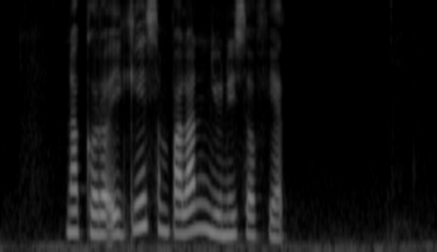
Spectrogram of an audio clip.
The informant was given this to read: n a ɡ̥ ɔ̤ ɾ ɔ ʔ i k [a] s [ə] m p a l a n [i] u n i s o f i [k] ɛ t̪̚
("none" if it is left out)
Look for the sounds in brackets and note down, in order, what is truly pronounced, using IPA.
i, ə, j, none

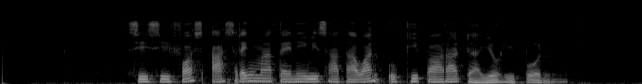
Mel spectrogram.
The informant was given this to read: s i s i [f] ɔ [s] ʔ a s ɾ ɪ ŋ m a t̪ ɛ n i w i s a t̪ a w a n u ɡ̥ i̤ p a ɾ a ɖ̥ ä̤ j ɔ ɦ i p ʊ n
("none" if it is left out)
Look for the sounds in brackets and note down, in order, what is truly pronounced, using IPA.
f, s

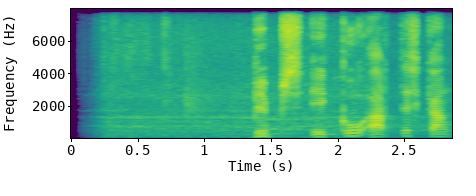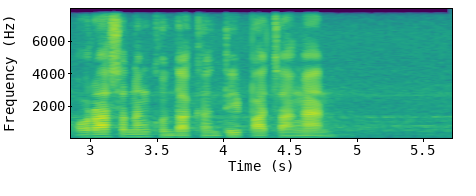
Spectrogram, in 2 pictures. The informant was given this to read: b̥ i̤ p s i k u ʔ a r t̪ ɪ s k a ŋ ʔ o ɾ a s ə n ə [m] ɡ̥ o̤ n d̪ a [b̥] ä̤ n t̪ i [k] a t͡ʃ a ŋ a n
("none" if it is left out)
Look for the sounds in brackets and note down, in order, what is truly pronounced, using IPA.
ŋ, ɡ̥, p

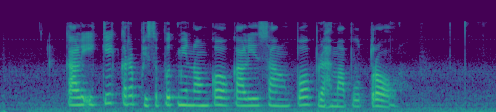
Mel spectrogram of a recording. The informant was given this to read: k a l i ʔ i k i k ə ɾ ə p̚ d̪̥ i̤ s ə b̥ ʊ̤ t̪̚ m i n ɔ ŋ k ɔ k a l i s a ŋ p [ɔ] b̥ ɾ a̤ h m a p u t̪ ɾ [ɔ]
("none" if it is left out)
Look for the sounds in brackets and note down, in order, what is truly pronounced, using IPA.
ɔ, ɔ

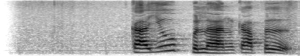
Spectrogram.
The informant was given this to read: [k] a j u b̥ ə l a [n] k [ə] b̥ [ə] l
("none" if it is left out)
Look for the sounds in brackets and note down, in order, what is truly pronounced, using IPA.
k, n, a, ə

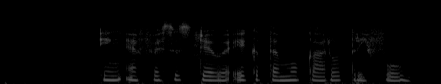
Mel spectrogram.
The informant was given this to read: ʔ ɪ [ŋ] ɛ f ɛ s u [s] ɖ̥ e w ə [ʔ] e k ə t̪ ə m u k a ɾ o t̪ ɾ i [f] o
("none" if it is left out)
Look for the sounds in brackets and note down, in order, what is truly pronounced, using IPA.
ŋ, s, ʔ, f

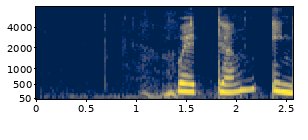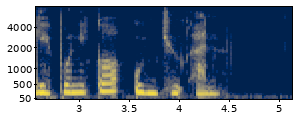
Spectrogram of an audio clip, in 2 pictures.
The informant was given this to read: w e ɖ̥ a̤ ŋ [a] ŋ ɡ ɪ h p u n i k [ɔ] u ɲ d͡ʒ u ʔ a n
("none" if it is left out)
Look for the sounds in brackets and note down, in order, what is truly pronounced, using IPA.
i, ɔ

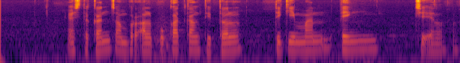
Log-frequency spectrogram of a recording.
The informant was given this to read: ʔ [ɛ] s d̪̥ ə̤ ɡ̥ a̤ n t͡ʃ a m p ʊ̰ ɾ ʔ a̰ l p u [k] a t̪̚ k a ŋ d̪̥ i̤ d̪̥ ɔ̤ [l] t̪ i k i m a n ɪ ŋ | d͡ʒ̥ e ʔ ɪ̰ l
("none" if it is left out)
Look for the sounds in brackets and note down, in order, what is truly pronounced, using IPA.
ɛ, k, l

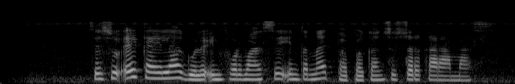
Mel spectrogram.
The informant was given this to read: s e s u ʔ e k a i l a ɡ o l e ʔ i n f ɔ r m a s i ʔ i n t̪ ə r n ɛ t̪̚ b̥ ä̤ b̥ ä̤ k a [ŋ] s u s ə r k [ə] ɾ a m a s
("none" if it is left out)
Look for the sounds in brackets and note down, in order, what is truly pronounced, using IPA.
n, a

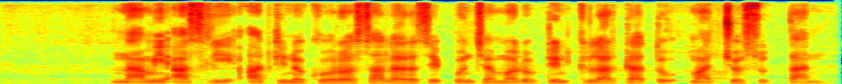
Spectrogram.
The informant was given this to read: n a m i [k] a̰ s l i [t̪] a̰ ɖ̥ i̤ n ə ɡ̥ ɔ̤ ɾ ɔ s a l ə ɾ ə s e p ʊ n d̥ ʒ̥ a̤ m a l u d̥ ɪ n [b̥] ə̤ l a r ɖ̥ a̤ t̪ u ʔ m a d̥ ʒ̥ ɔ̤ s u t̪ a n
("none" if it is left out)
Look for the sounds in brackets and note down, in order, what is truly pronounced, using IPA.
ʔ, none, ɡ̥

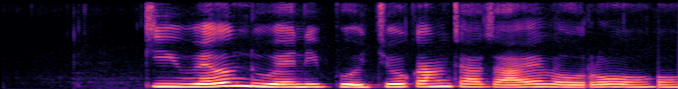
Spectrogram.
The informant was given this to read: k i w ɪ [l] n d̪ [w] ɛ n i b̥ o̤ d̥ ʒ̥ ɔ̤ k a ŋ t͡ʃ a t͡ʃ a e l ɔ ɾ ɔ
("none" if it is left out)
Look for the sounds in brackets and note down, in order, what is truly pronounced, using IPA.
l, u

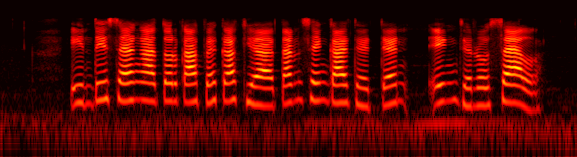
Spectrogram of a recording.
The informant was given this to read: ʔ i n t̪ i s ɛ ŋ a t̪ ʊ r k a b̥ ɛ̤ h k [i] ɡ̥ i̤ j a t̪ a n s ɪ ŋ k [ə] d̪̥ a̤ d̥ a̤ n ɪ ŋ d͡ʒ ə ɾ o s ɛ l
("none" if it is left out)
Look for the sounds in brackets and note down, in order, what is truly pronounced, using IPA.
a, a

